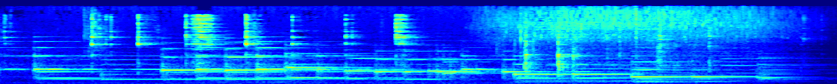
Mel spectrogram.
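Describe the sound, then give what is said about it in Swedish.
Potatoes deep-frying in hot fat to make French fries, a steady crackling sizzle that swells to a dense hiss in the second half, mixed with sustained tonal notes and a few light clinks. “Vad är det jag hör fräsa så i bakgrunden?”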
